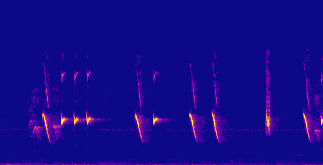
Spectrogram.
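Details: Purple-throated sunbird (konin) delivering 'gacor' full 'isian' song: sparse, very high, sharp downslurred chips and short thin whistled notes, spaced irregularly with quiet gaps between them.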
